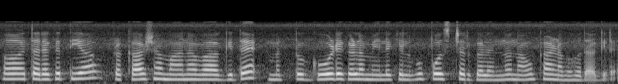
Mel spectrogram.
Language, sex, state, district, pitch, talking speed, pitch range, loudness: Kannada, female, Karnataka, Bangalore, 240 Hz, 105 wpm, 225-250 Hz, -16 LUFS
